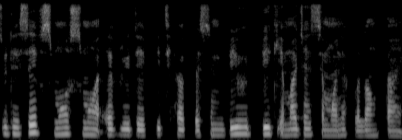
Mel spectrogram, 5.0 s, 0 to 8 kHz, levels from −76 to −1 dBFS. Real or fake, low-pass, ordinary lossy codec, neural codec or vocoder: real; 7.2 kHz; none; none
